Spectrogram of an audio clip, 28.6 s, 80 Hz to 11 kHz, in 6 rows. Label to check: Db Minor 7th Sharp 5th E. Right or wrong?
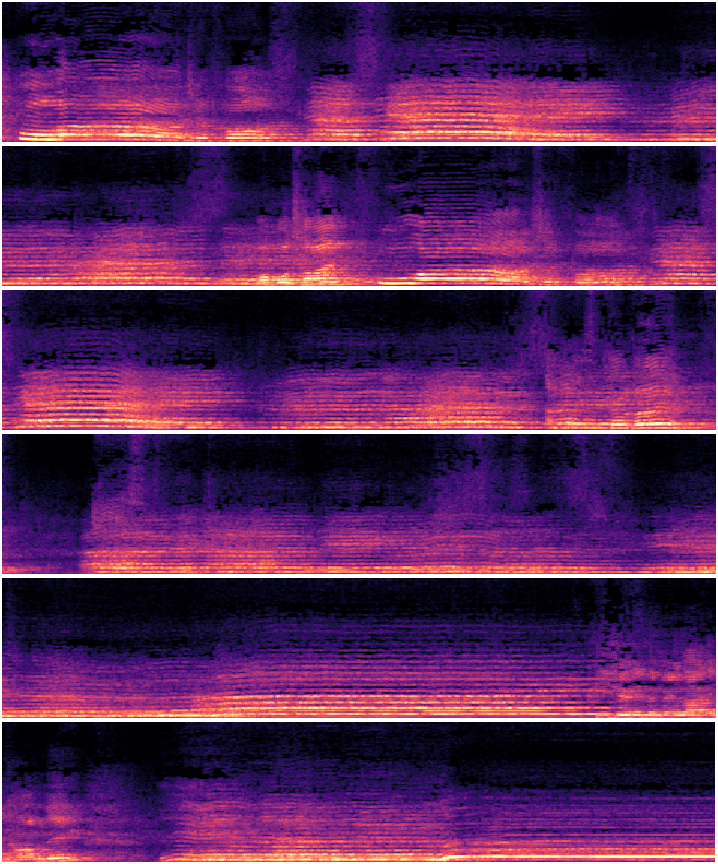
Wrong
